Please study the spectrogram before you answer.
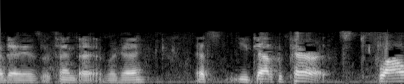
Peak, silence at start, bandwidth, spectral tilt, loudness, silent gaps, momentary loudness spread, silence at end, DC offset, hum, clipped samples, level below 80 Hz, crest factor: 0 dBFS; 0 s; 4.9 kHz; -9.5 dB/octave; -17 LUFS; none; 18 LU; 0 s; under 0.1%; none; under 0.1%; -48 dBFS; 16 dB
